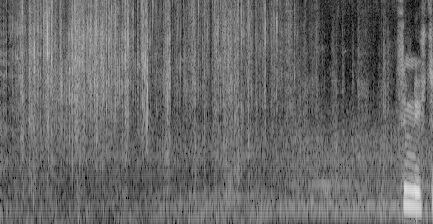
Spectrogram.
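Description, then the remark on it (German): Dry, stiff crinkling of hard, paper-like seed pods with seeds inside, several joined together, being handled by hand, a steady rustle and crunch running throughout, ending with a brief louder voiced sound. “Die sind fast wie dieser Wischpapier, also sehr hart. Das ist kein einzelnes Blatt. Das sieht aus wie mehrere miteinander verbunden. Und die machen so ein Geräusch.”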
